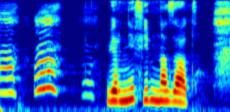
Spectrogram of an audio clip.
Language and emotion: Russian, neutral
